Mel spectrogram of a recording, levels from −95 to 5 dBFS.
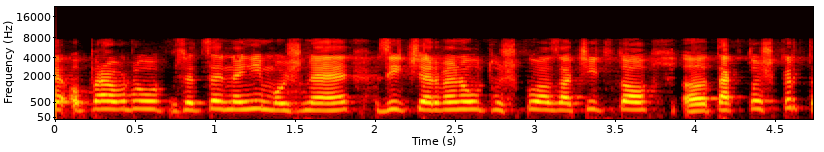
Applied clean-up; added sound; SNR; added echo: neural mask model Resemble Enhance denoiser.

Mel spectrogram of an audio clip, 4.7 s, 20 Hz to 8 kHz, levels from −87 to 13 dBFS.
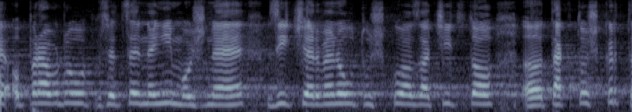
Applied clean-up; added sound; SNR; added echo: none; none; none; none.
